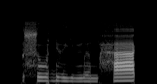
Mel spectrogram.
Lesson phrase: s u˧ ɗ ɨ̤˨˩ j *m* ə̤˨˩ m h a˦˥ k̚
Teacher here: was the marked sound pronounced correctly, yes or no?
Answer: yes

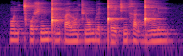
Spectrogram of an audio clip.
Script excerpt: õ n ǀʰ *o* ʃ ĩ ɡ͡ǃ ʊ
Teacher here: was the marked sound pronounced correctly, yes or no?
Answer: yes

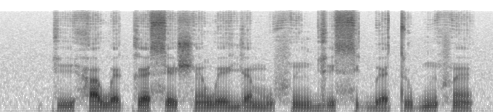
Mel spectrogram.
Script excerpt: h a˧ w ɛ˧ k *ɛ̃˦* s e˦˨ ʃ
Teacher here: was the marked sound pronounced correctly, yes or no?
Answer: no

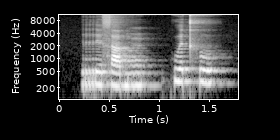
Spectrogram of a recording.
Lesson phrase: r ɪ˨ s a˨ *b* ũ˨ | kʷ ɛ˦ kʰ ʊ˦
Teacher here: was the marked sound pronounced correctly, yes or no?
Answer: yes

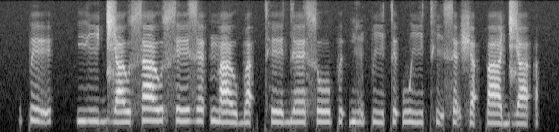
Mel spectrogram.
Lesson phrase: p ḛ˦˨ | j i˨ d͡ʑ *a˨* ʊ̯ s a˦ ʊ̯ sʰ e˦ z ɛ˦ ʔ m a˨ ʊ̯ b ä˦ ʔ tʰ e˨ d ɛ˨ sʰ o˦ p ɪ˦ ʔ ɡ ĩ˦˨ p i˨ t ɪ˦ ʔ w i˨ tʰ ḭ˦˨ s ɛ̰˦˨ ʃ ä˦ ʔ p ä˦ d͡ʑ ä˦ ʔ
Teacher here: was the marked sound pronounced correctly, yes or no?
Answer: yes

